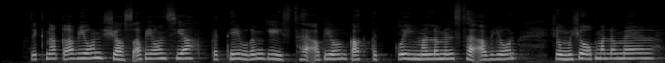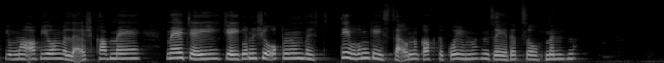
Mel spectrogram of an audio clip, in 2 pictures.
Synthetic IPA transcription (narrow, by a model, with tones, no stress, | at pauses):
zi˨kna˦ka˦bjo˦nʃja˨sa̰˧bjo˦nsja˦b̥e˨t̪i˦bɡa˦mɡi˨˧st͡sæ̰˨ʔa̰˨bjo˦nɡa˧kt̪e˨ | kʷi˦jma˦lo˦me˦nst͡sæ̰˨ʔa̰˧bjo˦n | ʃu˨ma˧ʃo˦bma˦lo˦me˦ju˧ma˦a˧bjo˦nbe˨læ̰˨ʃka˦bme˦ | me˦t͡ʃe˨jt͡ʃe˨jɡu˦na˦ʃo˦blo˦mbe˨ | t̪i˦bɡa˦mɡi˧st͡sæ̰˨wna˦ɡa˦k̚t̪e˨kʷi˦jma˦nze˨d̪e˦bso˨bme˦nd̪na˦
